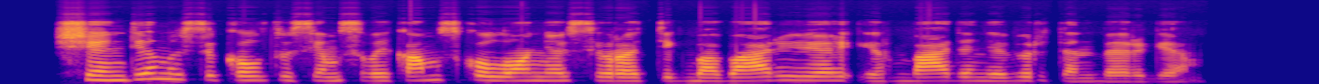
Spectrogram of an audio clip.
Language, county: Lithuanian, Kaunas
